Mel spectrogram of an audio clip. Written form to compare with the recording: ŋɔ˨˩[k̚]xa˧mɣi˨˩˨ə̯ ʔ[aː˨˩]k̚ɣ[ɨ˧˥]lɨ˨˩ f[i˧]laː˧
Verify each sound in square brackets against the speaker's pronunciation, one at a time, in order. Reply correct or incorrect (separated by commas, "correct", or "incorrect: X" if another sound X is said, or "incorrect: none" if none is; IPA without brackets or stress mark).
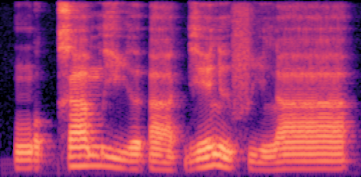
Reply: correct, correct, incorrect: e˧˥, incorrect: i˨˩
